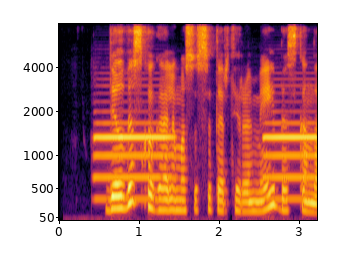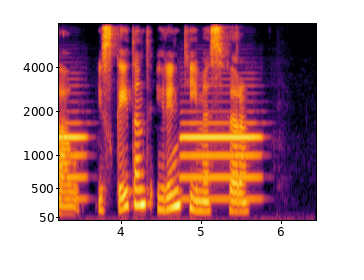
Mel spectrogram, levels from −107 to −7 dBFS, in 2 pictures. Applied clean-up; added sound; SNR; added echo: none; Wind instrument, woodwind instrument; 2 dB; none.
